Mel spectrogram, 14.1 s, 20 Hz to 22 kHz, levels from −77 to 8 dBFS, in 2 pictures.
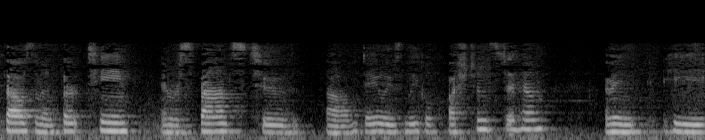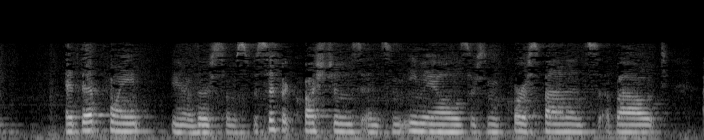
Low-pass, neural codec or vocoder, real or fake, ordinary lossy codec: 7.2 kHz; none; real; MP3, 64 kbps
